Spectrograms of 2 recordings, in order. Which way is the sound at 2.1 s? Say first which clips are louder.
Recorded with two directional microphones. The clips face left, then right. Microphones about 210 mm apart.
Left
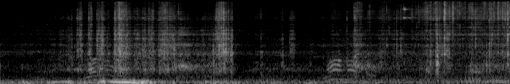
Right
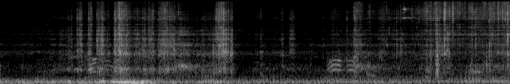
Right 4 dB; 25° right (ahead or behind).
